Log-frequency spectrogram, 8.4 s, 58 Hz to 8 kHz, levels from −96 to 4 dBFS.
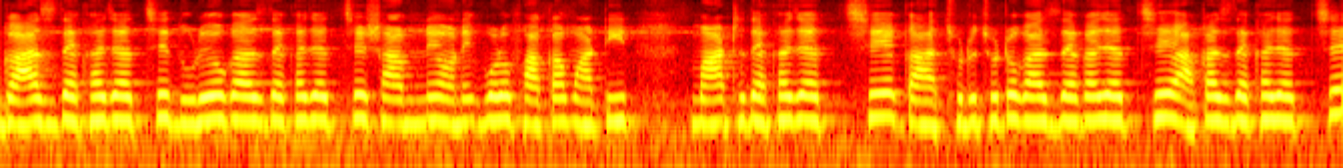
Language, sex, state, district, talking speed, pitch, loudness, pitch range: Bengali, female, West Bengal, Purulia, 170 wpm, 235 Hz, -16 LUFS, 225-240 Hz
